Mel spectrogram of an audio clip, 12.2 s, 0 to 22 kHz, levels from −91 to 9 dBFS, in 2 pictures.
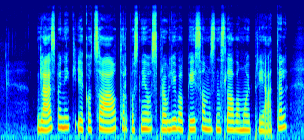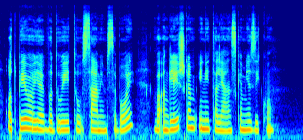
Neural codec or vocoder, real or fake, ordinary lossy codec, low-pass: vocoder, 44.1 kHz, 128 mel bands every 256 samples, BigVGAN v2; fake; none; 19.8 kHz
